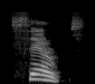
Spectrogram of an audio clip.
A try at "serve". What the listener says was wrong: No, without S, no. With S, no. Serve. La E al final no suele pronunciarse. Okay, so we got the pronunciation until serve, until the V. Serve. We don't pronounce the E at the end. Take, we don't pronounce the E at the end. So the E, la E, the E at the end is silence.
